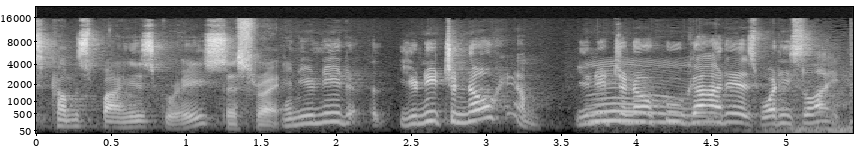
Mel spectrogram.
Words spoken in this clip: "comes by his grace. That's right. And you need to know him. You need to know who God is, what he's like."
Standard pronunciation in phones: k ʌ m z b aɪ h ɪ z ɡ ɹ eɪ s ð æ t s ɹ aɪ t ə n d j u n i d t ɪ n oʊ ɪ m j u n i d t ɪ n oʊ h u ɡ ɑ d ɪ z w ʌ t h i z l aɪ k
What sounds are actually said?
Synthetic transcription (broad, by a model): k ʌ m z b aɪ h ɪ z ɡ ɹ eɪ s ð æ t s ɹ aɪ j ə n d j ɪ n i d t ɪ n oʊ ɪ m j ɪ n i d t ɪ n oʊ h u ɡ ɑ d ɪ z w ʌ t h i z l aɪ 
